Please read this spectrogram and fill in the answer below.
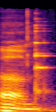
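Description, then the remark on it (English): Wine glugs briefly into a glass, a short steady pour with a ringing, shifting tone and a faint clink of glassware, lasting under a second. “But yeah, so I'm not an expert pour like you.”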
